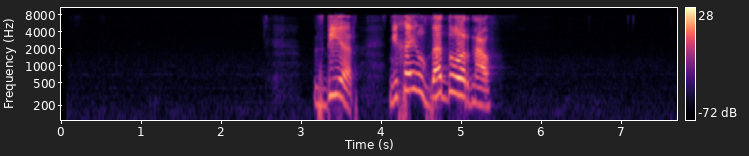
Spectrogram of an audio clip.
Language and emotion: Russian, positive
